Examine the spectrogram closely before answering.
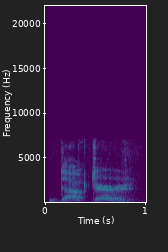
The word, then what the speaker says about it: doctor: Entonces cuando lo leen juntos va a sonar doctor, doctor. ¿Ok? Practiquen estas varias veces hasta que puedan pronunciarlo correctamente. No confundan con el español, que es el doctor, sino doctor.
